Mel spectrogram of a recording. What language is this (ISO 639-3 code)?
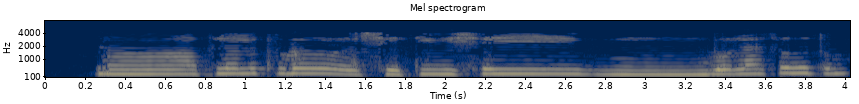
mar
